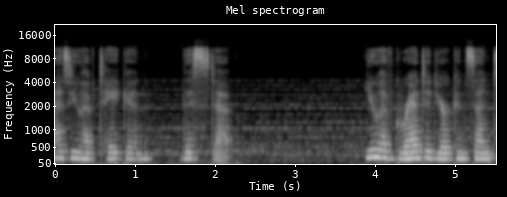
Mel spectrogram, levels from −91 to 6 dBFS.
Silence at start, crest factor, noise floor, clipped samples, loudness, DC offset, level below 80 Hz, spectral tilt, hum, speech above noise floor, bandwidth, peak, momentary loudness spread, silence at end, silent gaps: 0 s; 16 dB; -53 dBFS; under 0.1%; -26 LUFS; under 0.1%; -60 dBFS; -5.5 dB/octave; none; 28 dB; 12 kHz; -12 dBFS; 12 LU; 0 s; none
